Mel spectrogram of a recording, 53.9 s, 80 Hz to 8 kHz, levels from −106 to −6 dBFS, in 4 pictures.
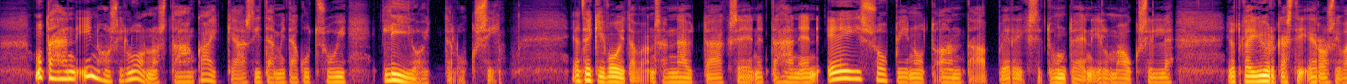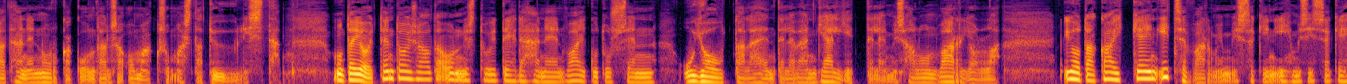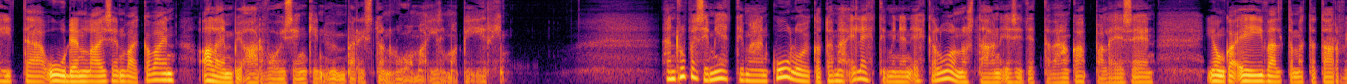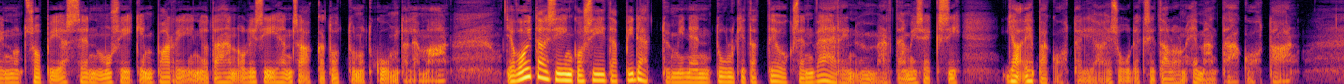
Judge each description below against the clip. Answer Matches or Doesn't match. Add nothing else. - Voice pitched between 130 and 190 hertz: Matches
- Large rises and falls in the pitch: Matches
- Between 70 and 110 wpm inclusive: Matches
